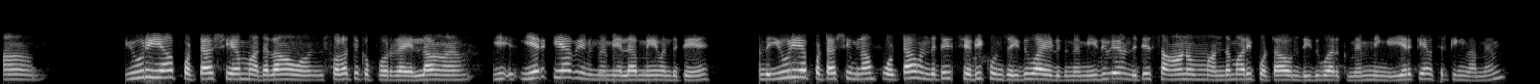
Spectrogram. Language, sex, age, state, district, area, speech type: Tamil, female, 18-30, Tamil Nadu, Perambalur, rural, conversation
